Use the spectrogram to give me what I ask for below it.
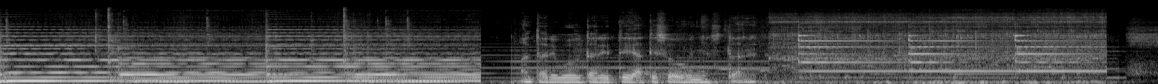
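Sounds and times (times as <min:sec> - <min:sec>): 
clocks ticking in a clockmaker's shop: 0:00.0 - 0:11.1
bright ringing clock chimes in a shop: 0:04.8 - 0:11.2
speech: 0:05.4 - 0:07.9.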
